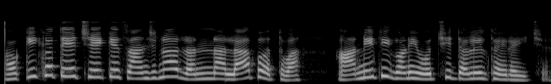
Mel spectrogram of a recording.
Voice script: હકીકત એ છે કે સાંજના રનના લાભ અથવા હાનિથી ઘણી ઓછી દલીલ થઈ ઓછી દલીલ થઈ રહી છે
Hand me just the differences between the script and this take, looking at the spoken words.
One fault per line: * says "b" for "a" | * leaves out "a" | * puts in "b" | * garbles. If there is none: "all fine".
* leaves out "ઓછી દલીલ થઈ"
